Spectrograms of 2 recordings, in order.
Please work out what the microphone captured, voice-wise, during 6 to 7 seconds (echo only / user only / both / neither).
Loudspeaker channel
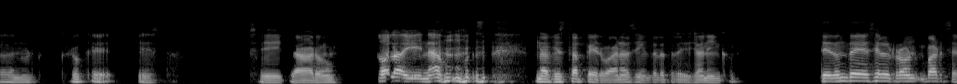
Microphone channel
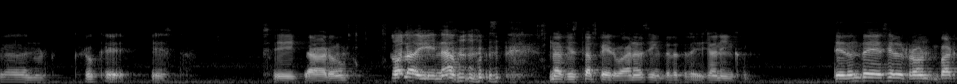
echo only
